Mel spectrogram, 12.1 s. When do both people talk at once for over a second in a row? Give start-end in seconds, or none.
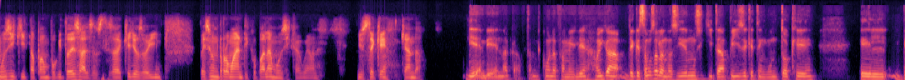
none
